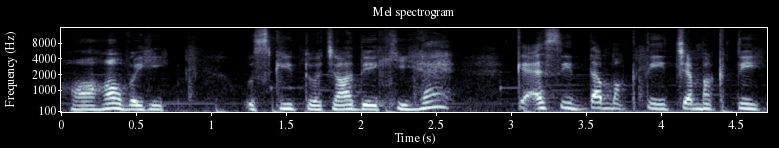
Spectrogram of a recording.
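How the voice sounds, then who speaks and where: A woman's voice: medium pitch, slow pace, loud music behind the voice, close to an everyday voice. A woman voicing an elegant, vain and envious housewife in a cartoon story. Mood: proud, envious. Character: tall, elegant housewife, vain yet envious of a film star.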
